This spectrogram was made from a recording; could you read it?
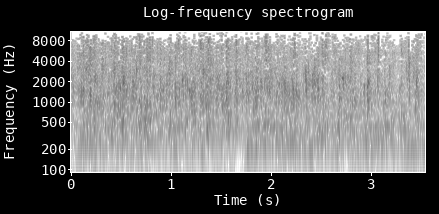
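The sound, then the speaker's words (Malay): Thunderous applause from a large crowd at an evening Persib gathering, a dense, steady roar of clapping that stays loud and even throughout, with no voices rising above it. “Inilah, kita berikan tepukan bergemuruh.”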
